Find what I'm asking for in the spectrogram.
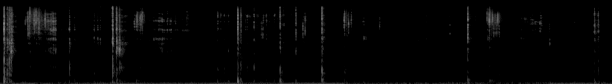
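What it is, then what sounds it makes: Bar soap being carved. A pink solid bar of soap, carved into a chunky shape, is scraped and cut with a metal utility knife blade. Dry, crisp scraping and crackling bursts alternate with sharp, bright cutting snaps, with almost no low end and no ring between strokes.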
